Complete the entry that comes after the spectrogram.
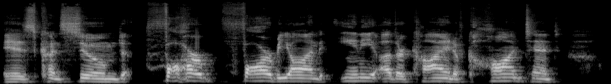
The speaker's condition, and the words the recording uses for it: Stuttering. A thing you and your listeners might be able to pick up on is that I have a stutter.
